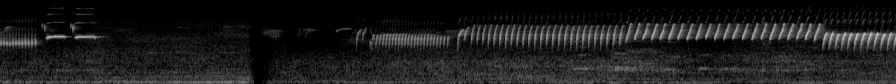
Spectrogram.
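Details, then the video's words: Canary training song: a few sharp notes, a soft buzzy roll, then long fast rattling trills growing louder over a noisy background. "Your canary will not stop singing with this training song"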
